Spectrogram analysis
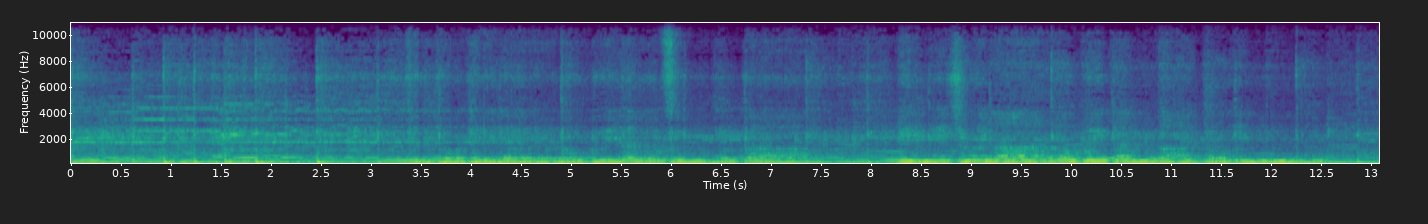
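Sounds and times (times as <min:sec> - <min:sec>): low musical accompaniment: 0:00.0 - 0:13.0
group singing a gospel hymn: 0:03.3 - 0:13.0.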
